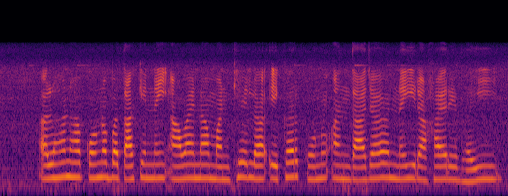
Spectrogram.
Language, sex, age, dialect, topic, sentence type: Chhattisgarhi, female, 18-24, Western/Budati/Khatahi, banking, statement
